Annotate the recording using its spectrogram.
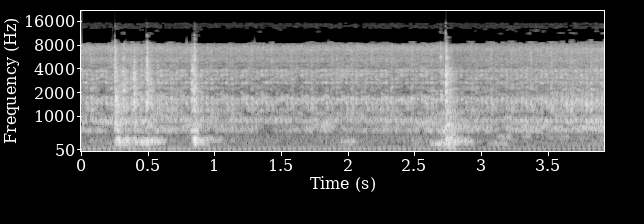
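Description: A car bonnet is unlatched and lifted open with a click.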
